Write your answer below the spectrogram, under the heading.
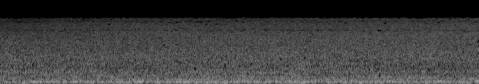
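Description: Steady rushing noise, even and unbroken, with no distinct sounds standing out of it.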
